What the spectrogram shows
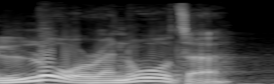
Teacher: if a word ends with a W and the next word starts with a vowel, sometimes they throw in a little R in there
